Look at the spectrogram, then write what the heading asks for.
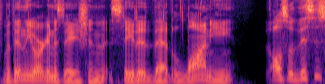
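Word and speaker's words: Lonie: So, one source within the organization stated that Lonnie, also this is spelled L O N I E. I'm assuming it's pronounced Lonnie.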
